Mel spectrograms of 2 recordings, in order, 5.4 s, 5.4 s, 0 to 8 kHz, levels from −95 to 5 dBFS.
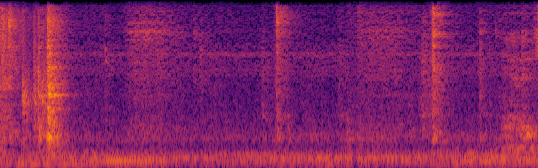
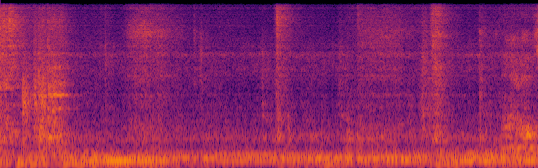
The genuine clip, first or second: first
